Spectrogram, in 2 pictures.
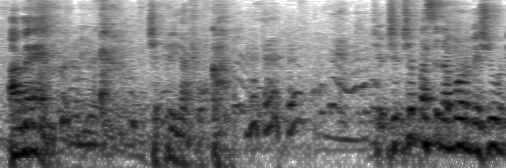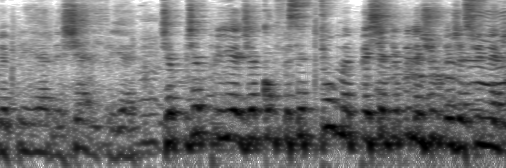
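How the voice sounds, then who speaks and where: A man from Congo preaching a fervent sermon and giving personal testimony, punctuating it with repeated hallelujahs, sometimes shouting, sometimes stumbling and repeating words. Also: high voice. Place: church. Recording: roomy church hall, mic at a distance, congregation audible. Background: congregation responding.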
